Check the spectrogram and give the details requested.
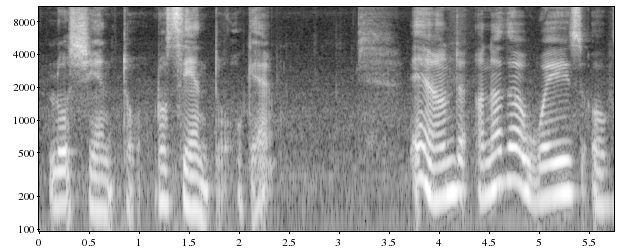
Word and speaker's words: lo siento: uh be said like lo siento lo siento lo siento and this can be pronounced as si not she so you could pronounce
